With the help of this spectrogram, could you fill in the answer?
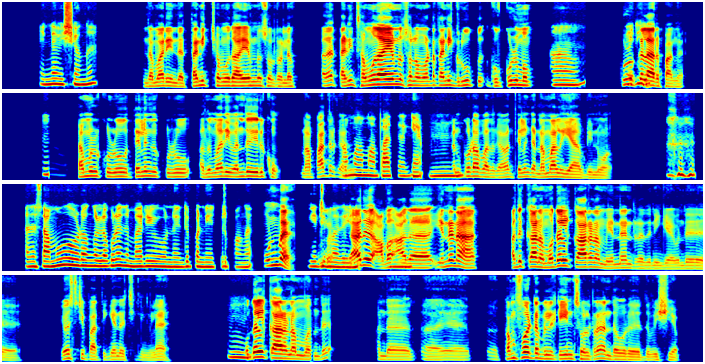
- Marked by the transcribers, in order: in English: "குரூப்பு"; other background noise; laugh; in English: "கம்ஃபர்ட்டபிலிட்டினு"
- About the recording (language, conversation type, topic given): Tamil, podcast, மொழி உங்கள் தனிச்சமுதாயத்தை எப்படிக் கட்டமைக்கிறது?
